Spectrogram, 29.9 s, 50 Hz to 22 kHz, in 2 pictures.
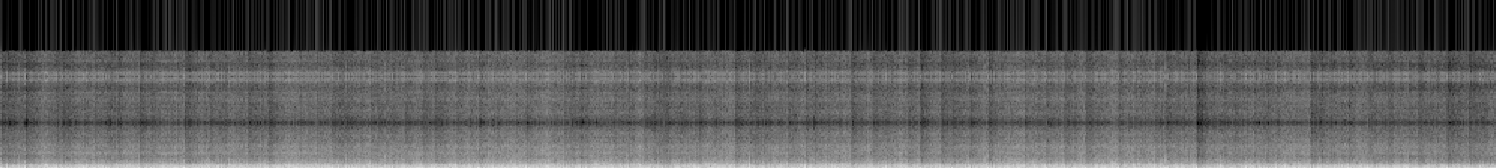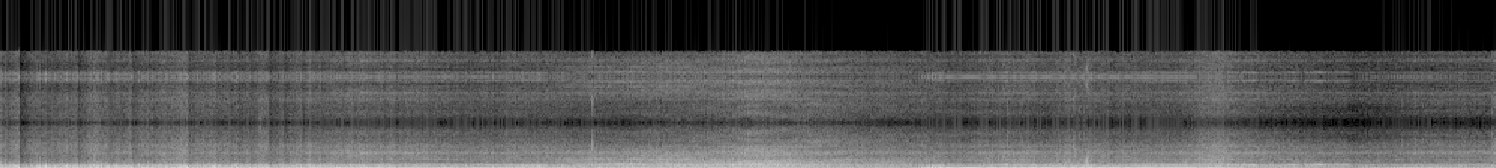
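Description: Ford Escort RS 2000's two-litre four-cylinder engine pulling the car along at road speed, heard through heavy wind rumble on a camera mounted at the front of the bonnet. In the last third the wind noise thins and the engine note comes through more clearly, easing off twice near the end as the car slows.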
